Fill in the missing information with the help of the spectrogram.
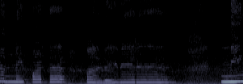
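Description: A woman singing a slow melody alone: a few short notes, then a long held note that dips in pitch before settling, a brief lull, and a louder note starting near the end.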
